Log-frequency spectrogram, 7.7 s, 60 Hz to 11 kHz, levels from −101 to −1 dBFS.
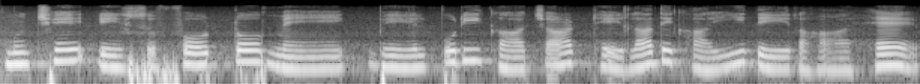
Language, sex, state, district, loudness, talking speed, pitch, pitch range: Hindi, female, Madhya Pradesh, Katni, -17 LUFS, 95 wpm, 185 Hz, 165-215 Hz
